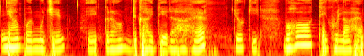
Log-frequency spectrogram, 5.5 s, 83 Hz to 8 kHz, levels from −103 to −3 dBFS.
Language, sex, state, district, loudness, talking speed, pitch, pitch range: Hindi, male, Himachal Pradesh, Shimla, -21 LUFS, 165 wpm, 150 Hz, 145-165 Hz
